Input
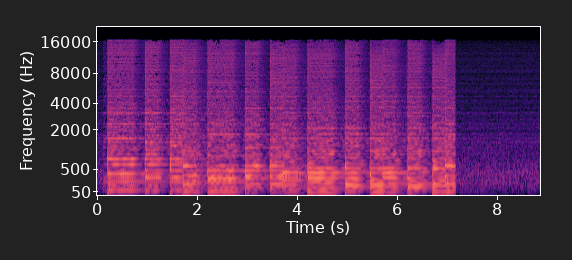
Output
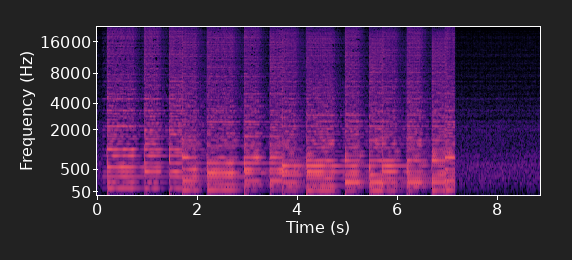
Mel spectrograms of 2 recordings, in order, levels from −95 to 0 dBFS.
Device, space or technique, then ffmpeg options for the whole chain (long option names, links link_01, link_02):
chipmunk voice: -af "asetrate=62367,aresample=44100,atempo=0.707107,volume=-5.5dB"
